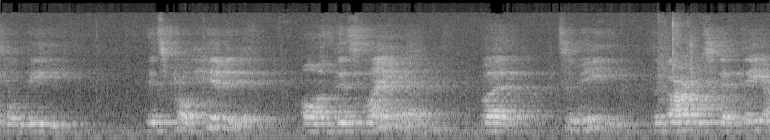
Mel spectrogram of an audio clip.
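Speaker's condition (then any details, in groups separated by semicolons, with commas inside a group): No condition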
